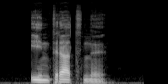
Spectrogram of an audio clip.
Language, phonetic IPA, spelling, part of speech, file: Polish, [ĩnˈtratnɨ], intratny, adjective, Pl-intratny.ogg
